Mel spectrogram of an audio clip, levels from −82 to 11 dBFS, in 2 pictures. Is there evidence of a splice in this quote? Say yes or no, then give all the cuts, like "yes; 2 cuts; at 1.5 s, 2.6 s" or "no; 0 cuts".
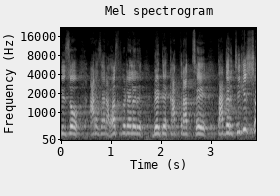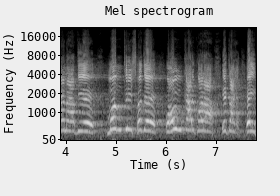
no; 0 cuts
